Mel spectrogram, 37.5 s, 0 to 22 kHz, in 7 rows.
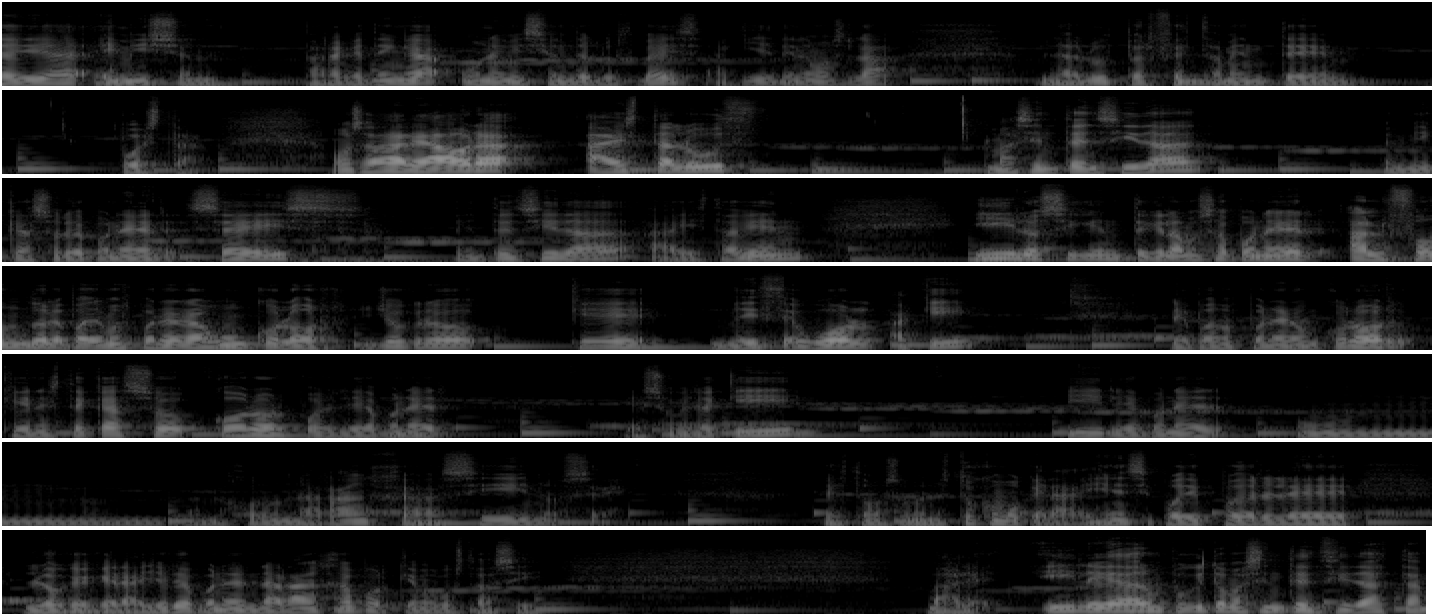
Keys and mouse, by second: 8.7-10.7 drag, 11.2-12.4 drag, 12.9 right click, 19.5 click, 32.2 right click, 35.8 right click, 36.3 right click.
